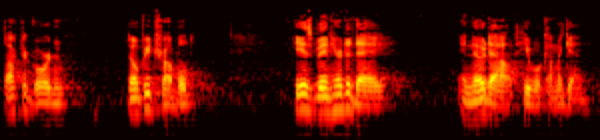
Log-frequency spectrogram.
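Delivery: low, soft, soothing reply; calm reassurance. Acted. Man in the dream reassuring the troubled pastor, calmly.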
